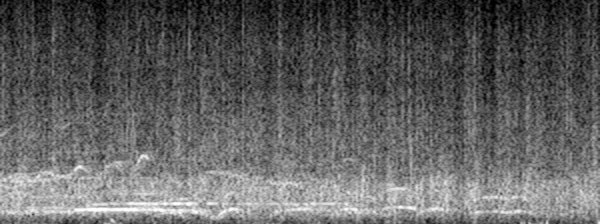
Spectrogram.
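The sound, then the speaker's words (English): An audience bursts into a round of applause, steady and loud throughout, with scattered whoops and cheers rising above the dense clapping. “Can we please have a round of applause?”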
